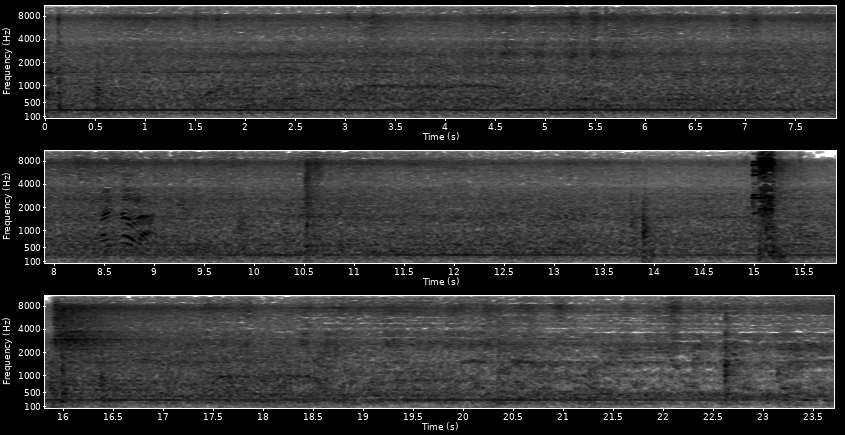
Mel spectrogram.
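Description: Paper sheets rustle and slide as a man handles them.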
